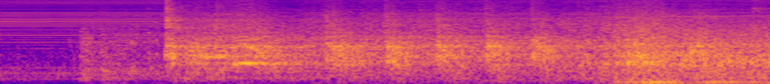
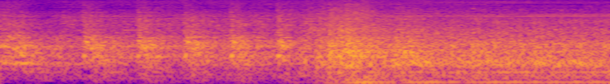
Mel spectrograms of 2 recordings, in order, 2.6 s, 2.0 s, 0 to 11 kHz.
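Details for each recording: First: 12-valve Cummins diesel after going in one click on the governor springs, on a weakening battery: brief cranking, then it fires and holds a dead steady idle with no governor bounce or hunting; normal idle. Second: 12-valve Cummins diesel during governor and idle spring tuning, on a run-down battery: starter turns over in slow labored pulses for about a second before the engine catches and idles; slow cranking from a weak battery.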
